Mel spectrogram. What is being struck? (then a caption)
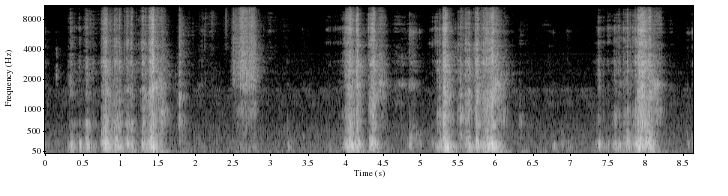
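Pine wood block and steel gouge. A steel carving gouge held in the hand cuts and scrapes a solid, light pine wood block stood on its side. Short, dry rasping strokes come in clustered bursts with quiet pauses between them, each stroke a bright scrape over a low, woody body that stops almost at once.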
